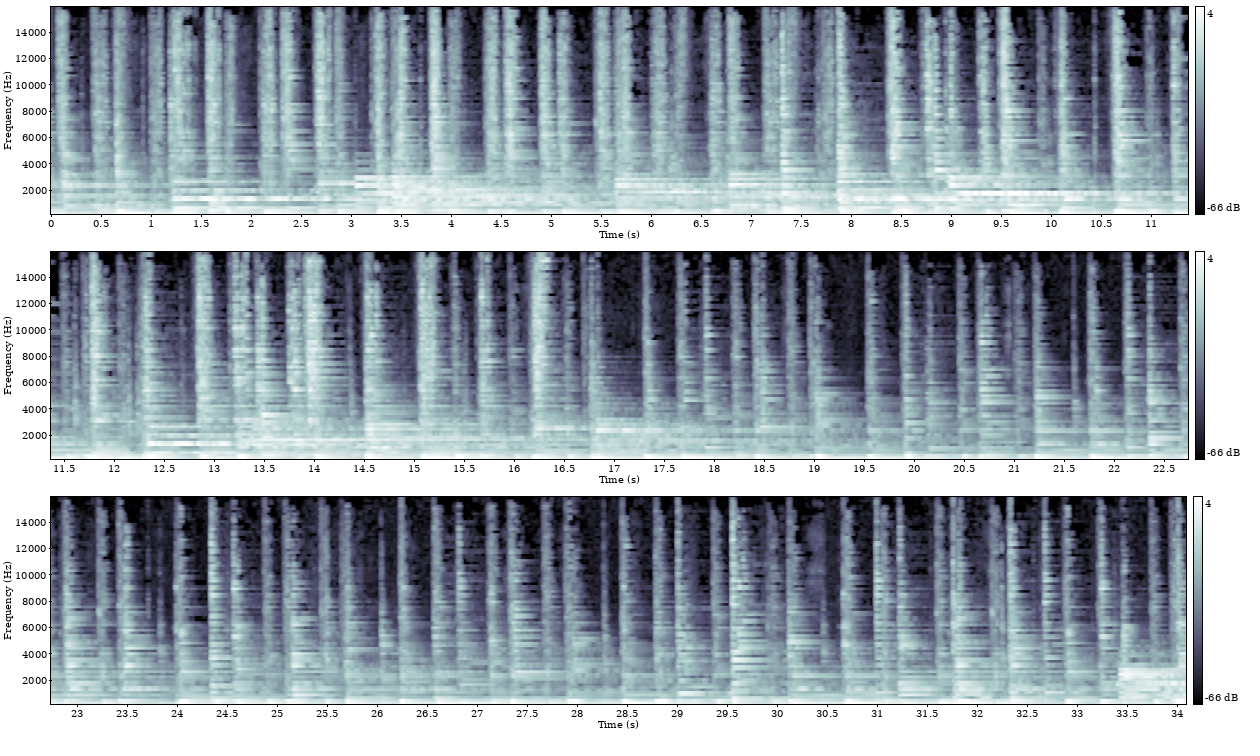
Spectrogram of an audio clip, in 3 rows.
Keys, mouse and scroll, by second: 0.4 Delete, 0.8 right click, 1.7-9.1 drag, 10.4 1, 10.9 click, 23.2 w, 24.1 click, 26.6 ctrl+a, 27.9-34.0 drag.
